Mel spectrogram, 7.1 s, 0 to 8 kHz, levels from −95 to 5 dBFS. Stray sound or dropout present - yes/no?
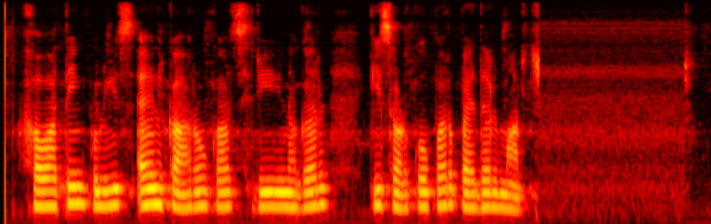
no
